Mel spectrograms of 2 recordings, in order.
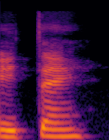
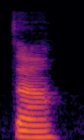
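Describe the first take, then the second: First: Éteint with the firmer Quebec French ending; firm Quebecois final vowel on éteint; Quebecois accent. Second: Éteint with a softer French Canadian ending; soft French Canadian final vowel on éteint. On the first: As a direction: say éteint as in Quebec, more firmly. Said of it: "if I was in Quebec". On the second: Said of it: "so more softer way". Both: Shown as a demonstration.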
